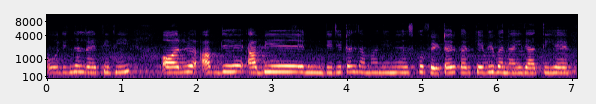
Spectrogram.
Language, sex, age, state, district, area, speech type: Hindi, female, 18-30, Madhya Pradesh, Hoshangabad, rural, spontaneous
